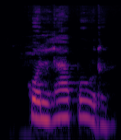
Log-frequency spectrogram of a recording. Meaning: Kolhapur, Colapore (a city in Maharashtra, India)
- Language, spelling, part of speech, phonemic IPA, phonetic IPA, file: Marathi, कोल्हापूर, proper noun, /ko.lʱa.puɾ/, [ko.lʱa.puːɾ], LL-Q1571 (mar)-कोल्हापूर.wav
